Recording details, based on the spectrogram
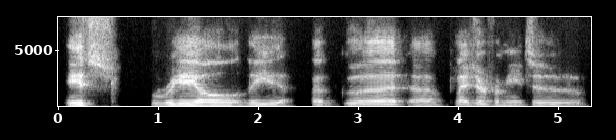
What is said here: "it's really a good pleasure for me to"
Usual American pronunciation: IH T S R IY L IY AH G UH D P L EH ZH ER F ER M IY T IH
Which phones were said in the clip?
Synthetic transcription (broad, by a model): IH T S R IY L IY AH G UH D P L EH ZH ER F ER M IY T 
